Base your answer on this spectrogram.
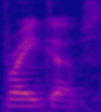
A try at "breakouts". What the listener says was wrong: Breakouts? sounded like you're saying breakups.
